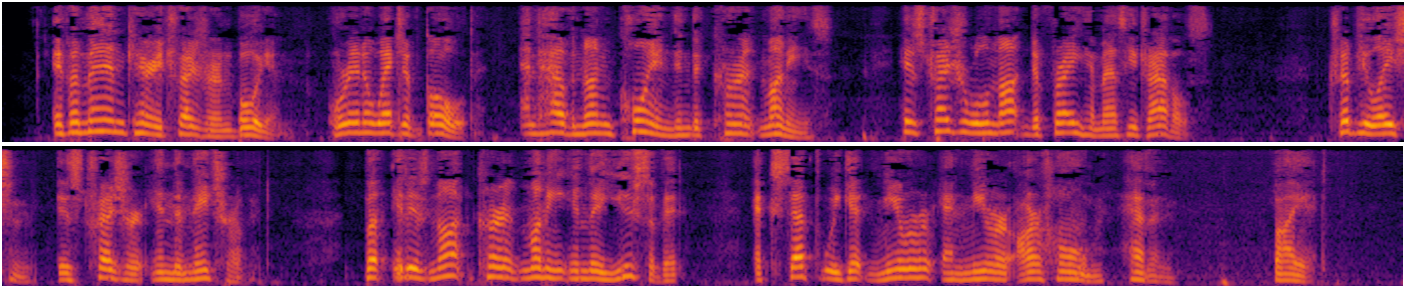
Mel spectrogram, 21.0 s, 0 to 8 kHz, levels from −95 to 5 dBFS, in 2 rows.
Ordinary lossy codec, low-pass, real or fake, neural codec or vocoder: MP3, 32 kbps; 7.2 kHz; fake; codec, 16 kHz in and 24 kHz out, 1.1 kbps, FireRedTTS-2 codec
